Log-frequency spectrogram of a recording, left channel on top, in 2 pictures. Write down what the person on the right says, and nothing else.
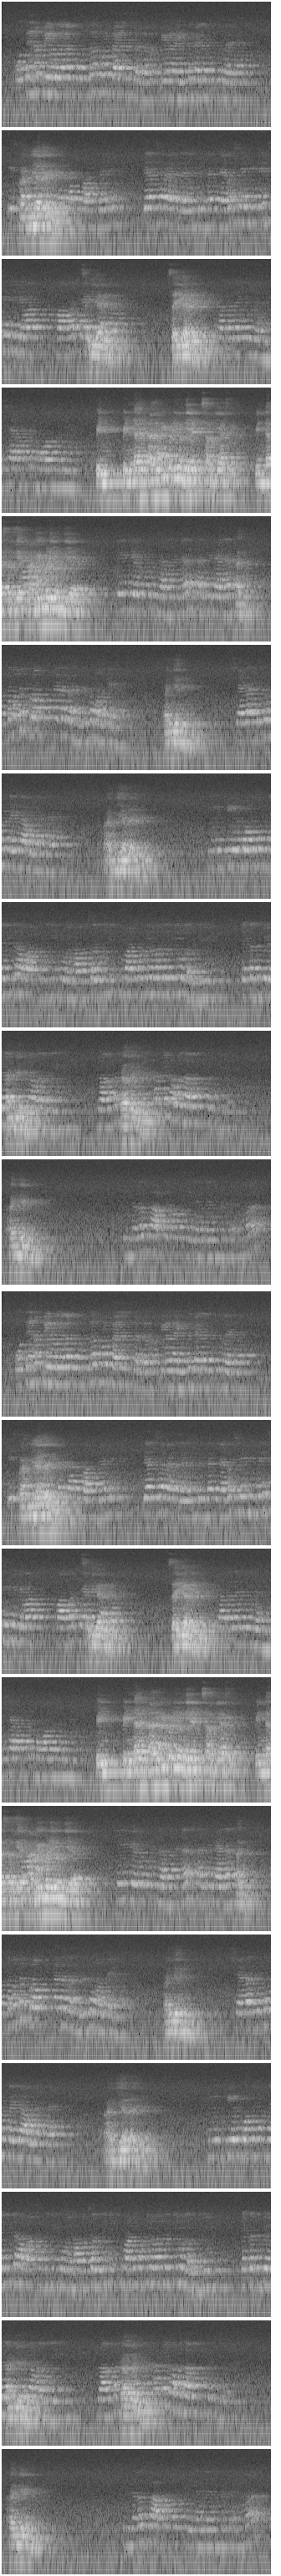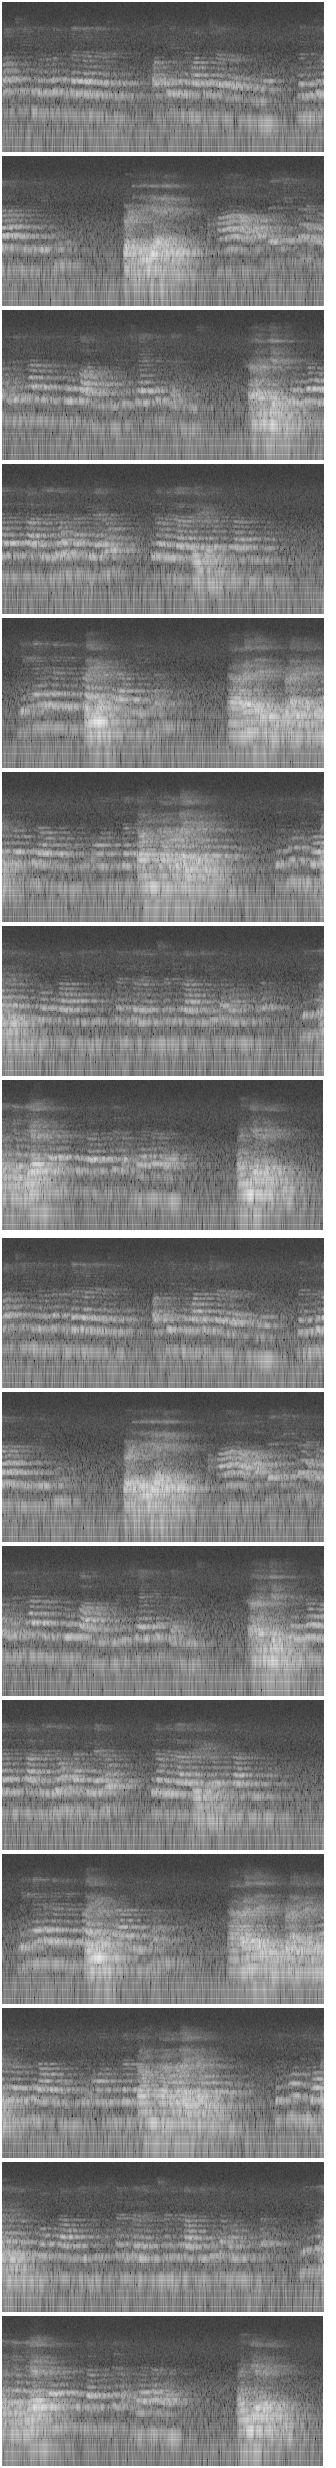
ਓ ਤੇ ਨਾ ਪੇੜ ਵਗੈਰਾ ਹੋਨ ਤਾਂ ਥੋੜਾ ਬੈਲੈਂਸ ਰੈਂਦੈ ਬਟ ਪੇੜ ਹੈ ਈ ਨਈ ਤੇ ਬੈਲੈਂਸ ਕਿੱਥੋਂ ਰਏਗਾ। ਇਸ ਟਾਈਮ
ਤੇ ਬੰਦਾ
ਪਿੰਡਾ
ਚ ਜਾ ਵੱਸ ਜਾਏ, ਤੇ ਅੱਛਾ ਵੈਦਰ ਹੈਗੈ, ਪਿੰਡਾਂ ਇੱਚ ਰੈ ਲੋ, ਛੇ ਮੀਨੇ-ਛੇ ਮੀਨੇ ਬਾਦ ਵਾਪਸ ਸ਼ਹਰ
ਹੀ
ਜਾ ਆ
ਜਾਓ
ਜ਼ਿਆਦਾ ਗਰਮੀ ਹੋ ਜਾਂਦੀ ਸ਼ਹਿਰਾ ਚ ਤੇ ਬਹੁਤ ਗਰਮੀ ਹੋ ਜਾਂਦੀ ਹੈ
ਇਸ ਚੀਜ਼
ਦਾ ਫਾਇਦਾ
ਰਹਿੰਦਾ
ਪਿੰਡਾਂ
ਹਾਂ
ਕਿਉਂਕਿ ਪੇੜ ਪੌਦੇ ਜ਼ਾਦਾ ਨੇ ਨਾ ਇਸ ਕਰਕੇ ਵੈਦਰ
ਮਤਲਬ ਉਥੇ ਪ੍ਰੋ <unintelligible> ਰਹਿੰ ਜ ਹੋਣਾ ਚਾਹੀਦਾ
ਸ਼ਹਿਰਾ ਚ ਤਾਂ ਉਲਟਾ ਸਾਬ ਹੋ ਜਾਂਦੇ
ਜ ਪੇੜ ਪੌਦੇ ਹੁੰਦੇ ਨੀ ਤੇ ਹਵਾ ਸ਼ੁੱਧ ਕਿੱਥੋਂ ਹੋਏ ਹਵਾ ਚਲਦੀ ਵੀ ਨ ਮਾੜੀ ਮੋਟੀ ਹਵਾ ਚੱਲਦੀ ਹੈ ਉਹ ਲੱਗਦੀ ਵੀ ਨੀ ਇਹ ਕਦੇ ਪੇੜ ਨਾਲ
ਕਿਤਨੀ
ਹਵਾ ਲੱਗੇਗੀ ਜ਼ਾਦਾ ਸਾਰੇ
ਪੇੜ
ਹੁੰਦੇ
ਨੇ ਨਾ ਫੇਿਰ ਹਵਾ ਜ਼ਾਦਾ ਅੱਛੀ ਲੱਗਦੀ ਏ
ਪਿੰਡਾਂ ਦਾ ਹਿਸਾਬ ਤਾ ਬੋਤ ਸਈ ਰੈਂਦੈ, ਪਿੰਡਾ ਬਸ ਛੇ ਮੀਨੇ ਬੰਦਾ ਪਿੰਡਾਂ ਜਾ ਕੇ ਰੈਨਾ ਚਾਹੀਦੈ। ਔਰ ਛੇ ਮੀਨੇ ਬਾਦ ਫੇਰ ਸ਼ੈਰਾਂ ਚਾਹੀਦੈ, ਗਰਮੀ ਚ ਰਾਹਤ ਮਿਲਦੀ ਰੈਂਦੀ ਏ।
ਹਾਂ, ਆਪਨਾ ਇੱਕ ਨਾ ਐਸਾ ਹੋਨਾ ਚਾਹੀਦਾ ਏ ਕਿ ਹਰ ਬੰਦੇ ਦੇ ਦੋ ਘਰ ਹੋਨੇ ਚਾਹੀਦੇ ਨੇ, ਇੱਕ ਸ਼ੈਰ ਇੱਚ ਇੱਕ ਪਿੰਡ ਇੱਚ,
ਕੋਈ ਹੋਏ ਨਾ ਹੋਏ, ਆਪਣੇ ਘਰ ਚਲੇ ਜਾਓ, ਜਾ ਕੇ ਰੈ ਲੋ। ਫਿਰ ਆਪਣੇ ਘਰ ਆ
ਜਾਓ ਫਿਰ
ਆਪਣੇ
ਘਰ ਚਲੇ ਜੋ ਲੇਕਿਨ ਐਸਾ ਕਰਦੇ ਕਰਦੇ ਪੜ੍ਹਾਈ
ਵੀ
ਤਾਂ ਖਰਾਬ ਹੋ ਜਾਏਗੀ ਨਾ
ਹੋਰ
ਕੰਮ ਵੀ ਖ਼ਰਾਬ ਹੋ ਜਾਣਗੇ ਹੋਰ ਵੀ ਚੀਜ਼ਾਂ
ਜੋਬ
ਹੈ ਜੋਬ
ਕਰਦੇ ਨੇ ਬਿਲਕੁਲ ਜੇ ਜੋਬ
ਕਰਦੇ
ਜੋਬ ਖ਼ਰਾਬ ਹੋ ਜਾਏਗੀ ਜੋ ਸਟੱਡੀ ਕਰਦੇ ਸਟੱਡੀ ਖਰਾਬ ਹੋ ਜਾਏਗੀ ਐਸਾ ਹੋ ਨਹੀਂ ਸਕਦਾ ਲੇਕਿਨ ਉ ਇ
ਏ ਨਾ ਕਿ
ਆਪਣੇ
ਸ਼ਹਿਰਾਂ ਚ ਪੀੜ ਲੱਗ ਜਾਣ ਤੇ ਬਿਹਤਰ ਏ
